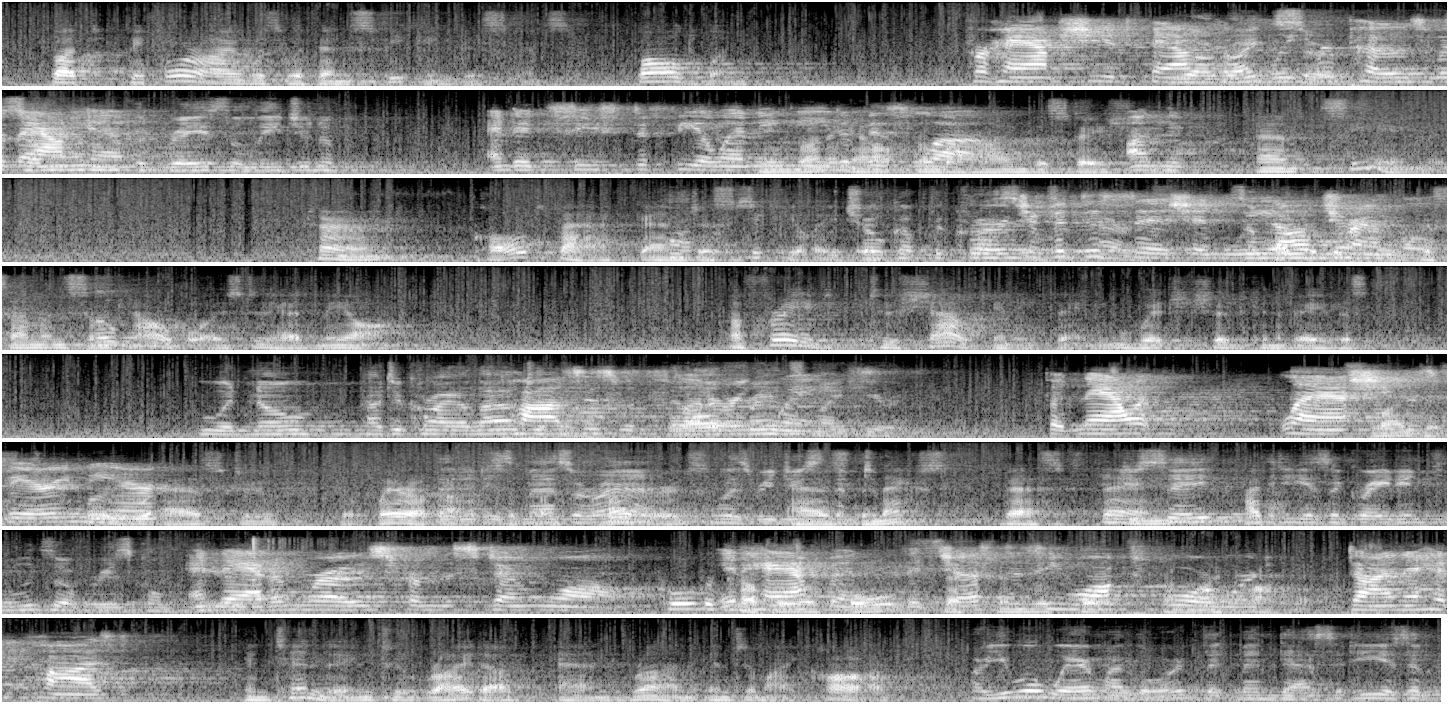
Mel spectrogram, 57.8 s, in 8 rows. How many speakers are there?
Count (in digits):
3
